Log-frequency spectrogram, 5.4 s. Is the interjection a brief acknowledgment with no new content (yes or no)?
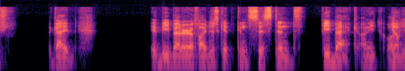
no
